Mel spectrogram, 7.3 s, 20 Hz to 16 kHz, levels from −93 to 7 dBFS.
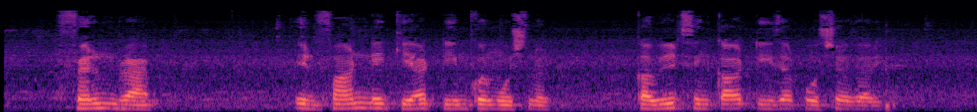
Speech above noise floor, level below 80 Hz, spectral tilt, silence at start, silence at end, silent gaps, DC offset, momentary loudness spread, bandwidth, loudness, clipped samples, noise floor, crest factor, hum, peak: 28 dB; -74 dBFS; -6 dB/octave; 0.4 s; 0.6 s; none; under 0.1%; 9 LU; 11.5 kHz; -27 LUFS; under 0.1%; -54 dBFS; 18 dB; none; -10 dBFS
